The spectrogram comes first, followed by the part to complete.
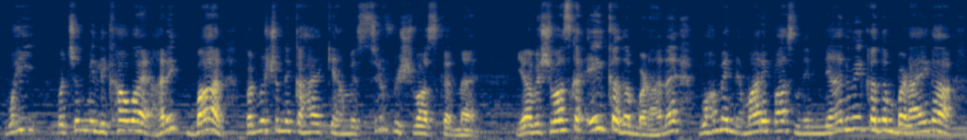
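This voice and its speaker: A male pastor giving an earnest Bible teaching sermon, repeating phrases for emphasis. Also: sits high.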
